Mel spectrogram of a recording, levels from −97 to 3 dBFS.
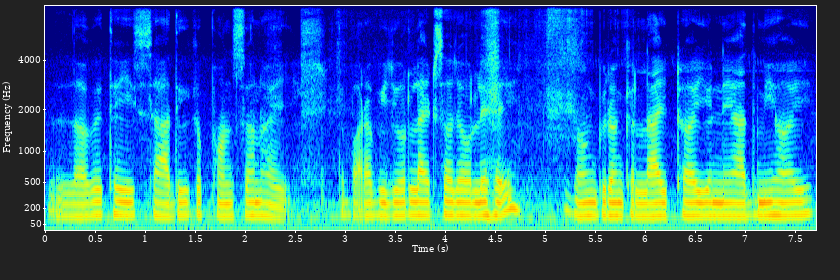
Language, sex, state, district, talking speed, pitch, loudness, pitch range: Bajjika, male, Bihar, Vaishali, 140 wpm, 125 Hz, -32 LUFS, 120-130 Hz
